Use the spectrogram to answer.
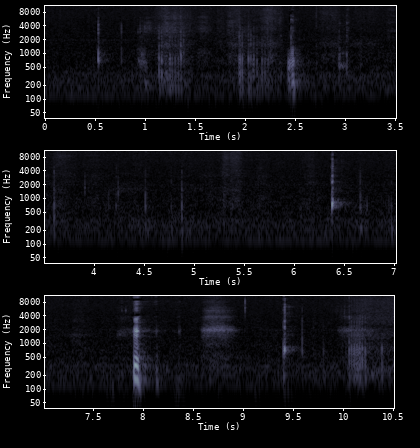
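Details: Infant hiccups: brief, sharp hiccup sounds recurring irregularly amid soft babbling and quiet room noise.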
